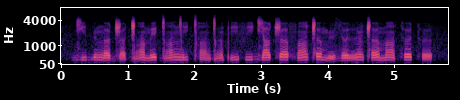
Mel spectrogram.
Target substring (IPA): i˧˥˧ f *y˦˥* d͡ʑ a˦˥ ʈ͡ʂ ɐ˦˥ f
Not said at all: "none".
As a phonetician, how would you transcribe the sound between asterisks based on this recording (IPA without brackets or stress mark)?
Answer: i˦˥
